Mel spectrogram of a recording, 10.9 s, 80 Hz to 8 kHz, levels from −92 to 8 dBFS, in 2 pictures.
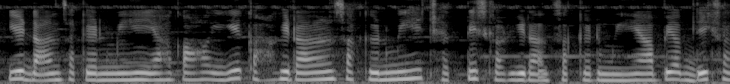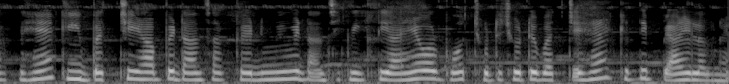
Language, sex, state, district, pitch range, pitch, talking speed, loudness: Hindi, female, Chhattisgarh, Jashpur, 235-265 Hz, 245 Hz, 250 wpm, -29 LUFS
